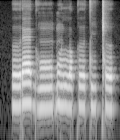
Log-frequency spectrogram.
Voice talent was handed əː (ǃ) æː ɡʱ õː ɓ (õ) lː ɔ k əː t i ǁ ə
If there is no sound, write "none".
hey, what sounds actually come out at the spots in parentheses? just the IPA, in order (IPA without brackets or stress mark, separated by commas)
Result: ɾ, õ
